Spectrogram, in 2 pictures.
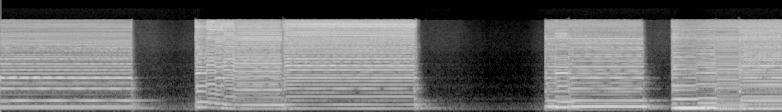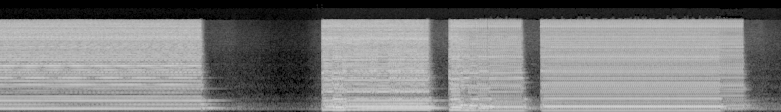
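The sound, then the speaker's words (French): Buzzy, mechanical tones from old computer hardware, a printer and floppy disk drives programmed to play music, here a piece by Bach, come in loud bursts separated by short silences, with steady harmonic notes and a gritty, humming edge. “C'est même pas des contrôleurs de jeux vidéo, c'est carrément du vieux matos informatique. Imprimante, lecteur de disquettes, tout ça programmé pour reproduire les thèmes musicaux.”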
